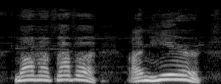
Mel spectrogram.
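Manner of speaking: put-on piercing, very high, loud girl's shriek. Narrating a battle in a game, the storyteller voices a character landing: screaming. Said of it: "and she screams".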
